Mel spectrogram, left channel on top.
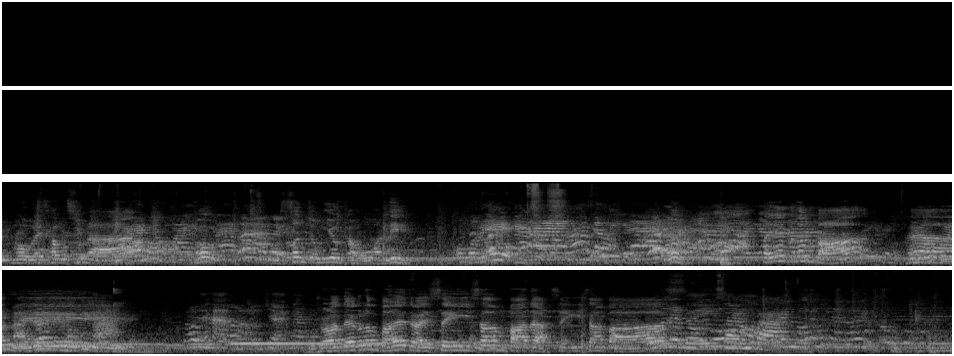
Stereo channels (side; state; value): left; silent; digital silence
